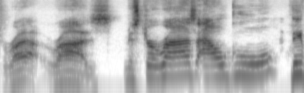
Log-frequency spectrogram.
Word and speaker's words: Ra's al Ghul: So Nolan's Batman's not even Raj, it's Raz.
